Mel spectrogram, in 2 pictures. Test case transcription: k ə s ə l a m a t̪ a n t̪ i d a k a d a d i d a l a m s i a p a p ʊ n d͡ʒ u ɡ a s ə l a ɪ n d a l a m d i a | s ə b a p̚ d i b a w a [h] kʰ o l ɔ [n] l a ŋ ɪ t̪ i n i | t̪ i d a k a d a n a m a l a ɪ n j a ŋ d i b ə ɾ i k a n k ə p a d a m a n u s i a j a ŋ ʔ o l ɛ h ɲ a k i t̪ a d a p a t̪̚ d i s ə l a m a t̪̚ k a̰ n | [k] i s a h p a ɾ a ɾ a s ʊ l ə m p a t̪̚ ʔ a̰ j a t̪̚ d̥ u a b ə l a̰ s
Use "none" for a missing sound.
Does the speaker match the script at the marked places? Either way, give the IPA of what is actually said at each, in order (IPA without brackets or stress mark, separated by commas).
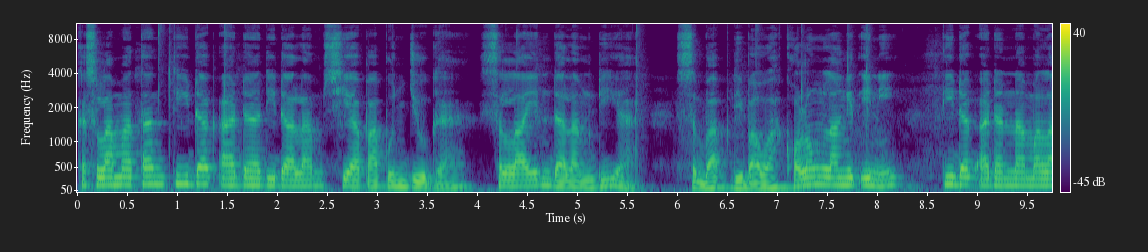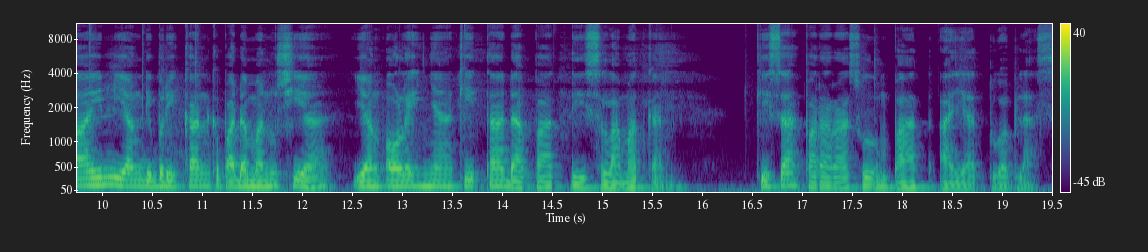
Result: h, ŋ, k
